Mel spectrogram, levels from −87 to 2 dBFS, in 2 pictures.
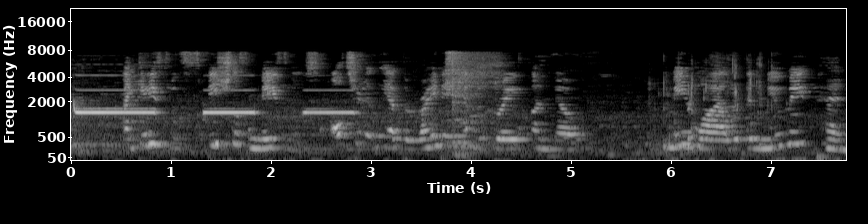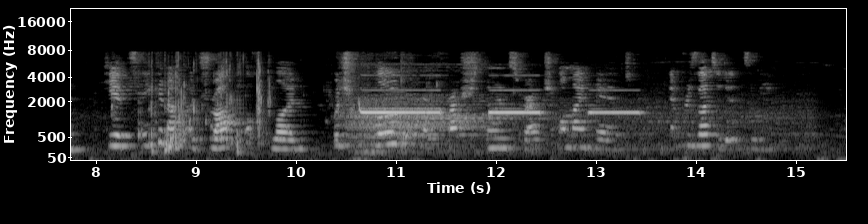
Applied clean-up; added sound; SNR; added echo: classical method WPE with log-MMSE.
